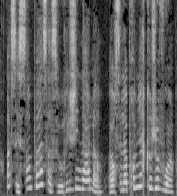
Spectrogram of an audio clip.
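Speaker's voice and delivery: light up at a surprise gift; delighted. Real, not acted. Discovering a painted key. (enthousiasme aigu, ravie)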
